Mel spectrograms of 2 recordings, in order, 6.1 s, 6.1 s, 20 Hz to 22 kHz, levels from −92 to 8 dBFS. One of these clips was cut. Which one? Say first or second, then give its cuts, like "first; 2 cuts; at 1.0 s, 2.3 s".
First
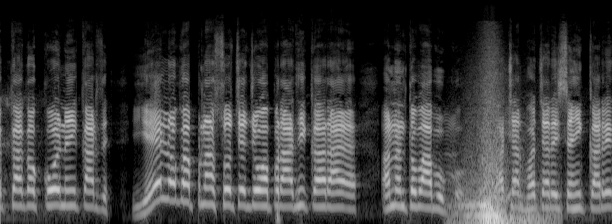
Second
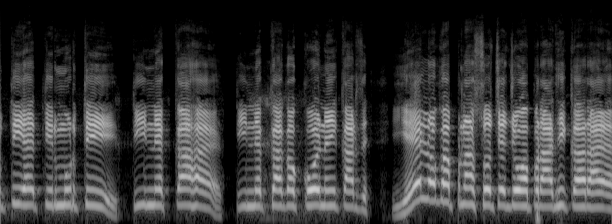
first; 1 cut; at 4.8 s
